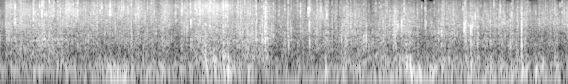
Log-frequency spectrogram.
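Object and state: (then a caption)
Tissue paper being crinkled. Fingertips and nails press, squeeze and scratch a folded stack of thin purple tissue paper. The result is a continuous, quiet, bright crinkling with soft low rustle underneath and no clearly separate hits.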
